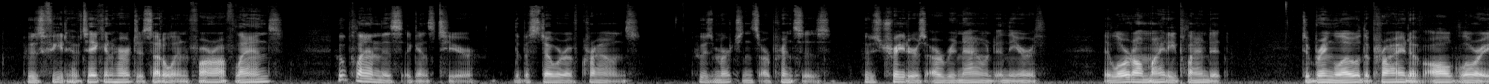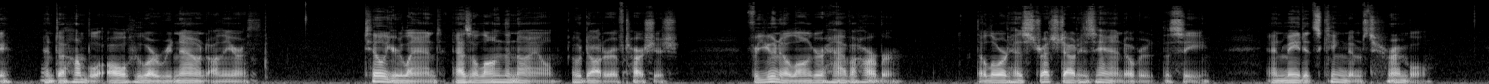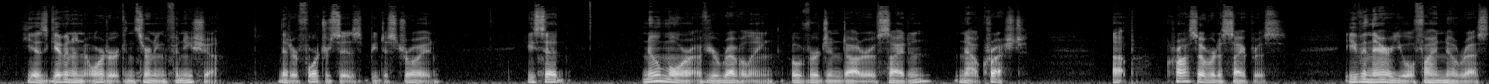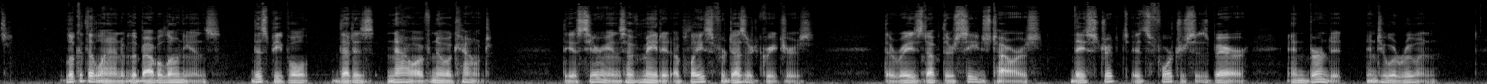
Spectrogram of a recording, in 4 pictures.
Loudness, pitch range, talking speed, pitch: -19 LUFS, 85-105 Hz, 170 wpm, 90 Hz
